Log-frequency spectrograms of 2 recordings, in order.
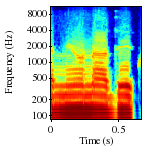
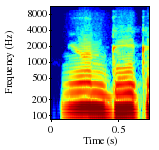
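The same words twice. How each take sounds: First: न्यूनाधिक said joined as "nyoona-dhik"; the correct form न्यूनाधिक, "nyoona-dhik"; correct pronunciation. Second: न्यून धीक said as split words, "nyun dheek"; the incorrect form न्यून धीक, "nyun dheek"; wrong pronunciation. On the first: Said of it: "न्यूनाधिक होता है". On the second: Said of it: "न्यून धीक नहीं होता". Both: Shown as a demonstration.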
